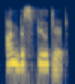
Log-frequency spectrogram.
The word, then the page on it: Undisputed: Indian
